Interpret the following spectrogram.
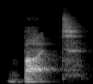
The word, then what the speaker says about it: but: He pronounces the T. T. The plosive at the end.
